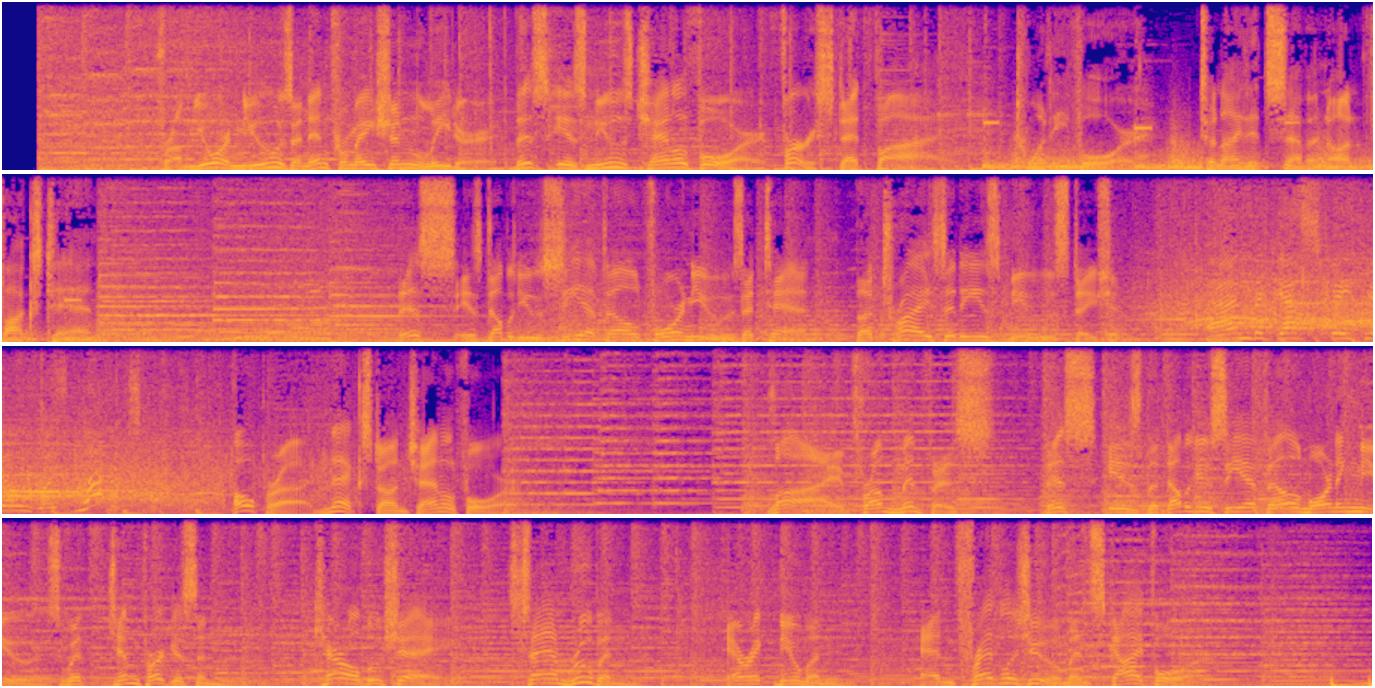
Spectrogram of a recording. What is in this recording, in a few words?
Promo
